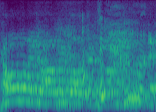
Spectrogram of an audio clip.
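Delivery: high, fast panicked gush; mock freak-out. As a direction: blurt it out in hammed-up alarm. Retold freak-out on the phone.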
